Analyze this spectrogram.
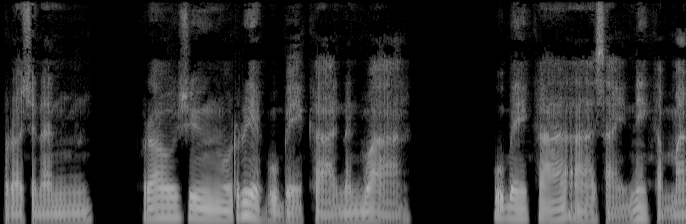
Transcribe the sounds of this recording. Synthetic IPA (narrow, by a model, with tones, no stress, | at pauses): pʰɾɔ˦˥t͡ɕʰa˧na˦˥n | ɾa˧wt͡ɕʰɯ˧ŋɾi˥˩ək̚ʔu˧beː˧kʰaː˨˦˥na˥˩nwaː˥˩ | ʔṵ˧beː˧kʰaː˦˥ʔaː˧sa̰˩˦jnaː˥˩kʰa˨˩mːa˧˥˩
